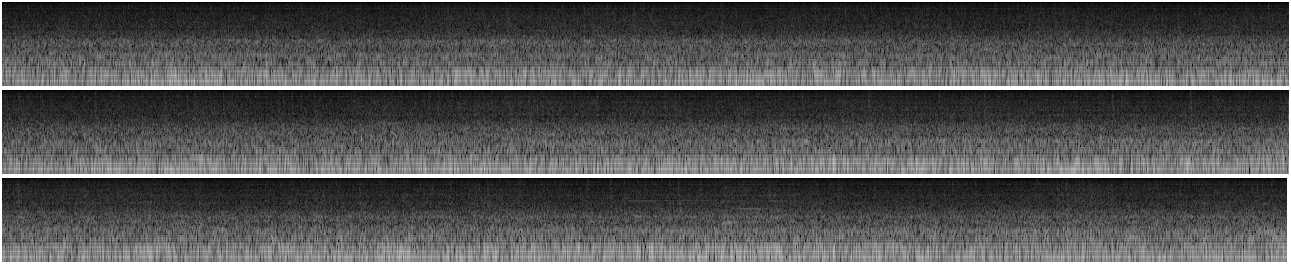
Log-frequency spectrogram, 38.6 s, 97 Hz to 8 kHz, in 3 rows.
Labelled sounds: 32.0	32.3	killer whale, northern resident, G clan, 2.3 to 2.5 kHz
33.1	33.4	killer whale, northern resident, G clan, 1.5 to 1.6 kHz

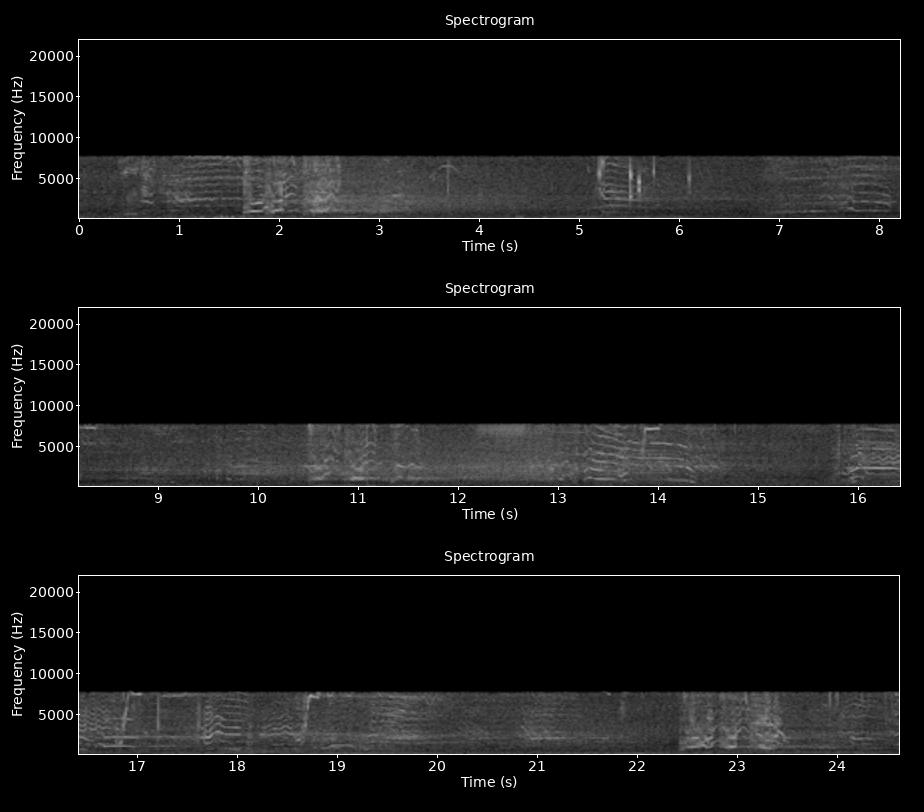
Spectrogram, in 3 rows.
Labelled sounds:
0.4	2.7	killer whale, southern Alaska resident, 0.43 to 8.0 kHz
5.1	5.7	killer whale, southern Alaska resident, 0.55 to 7.9 kHz
6.7	8.2	killer whale, southern Alaska resident, 0.50 to 8.0 kHz
8.5	9.3	killer whale, southern Alaska resident, 0.75 to 2.3 kHz
9.6	10.3	killer whale, southern Alaska resident, 1.4 to 7.9 kHz
13.2	14.5	killer whale, southern Alaska resident, 0.50 to 8.0 kHz
15.8	20.0	killer whale, southern Alaska resident, 0.32 to 8.0 kHz
20.8	21.8	killer whale, southern Alaska resident, 0.94 to 5.6 kHz
24.0	24.5	killer whale, southern Alaska resident, 0.98 to 8.0 kHz

